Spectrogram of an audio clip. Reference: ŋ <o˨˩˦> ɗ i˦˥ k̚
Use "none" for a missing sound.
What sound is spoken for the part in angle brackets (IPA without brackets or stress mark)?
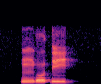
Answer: o˨˩˦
